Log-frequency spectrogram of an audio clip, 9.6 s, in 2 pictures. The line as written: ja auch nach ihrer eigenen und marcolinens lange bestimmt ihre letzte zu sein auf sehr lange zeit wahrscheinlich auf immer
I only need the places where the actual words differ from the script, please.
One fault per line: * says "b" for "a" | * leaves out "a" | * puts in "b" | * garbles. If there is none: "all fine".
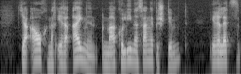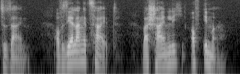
all fine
